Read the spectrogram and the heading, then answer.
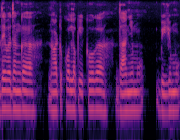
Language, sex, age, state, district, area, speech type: Telugu, male, 30-45, Andhra Pradesh, Vizianagaram, urban, spontaneous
